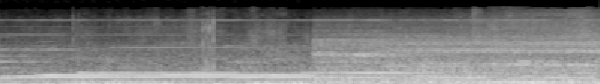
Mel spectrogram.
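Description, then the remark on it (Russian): A metro train with nearly empty carriages pulls into a station with a loud, steady low rumble and sustained tonal whines that shift pitch midway as it slows, with no voices present. “А вот и едет мой поезд.”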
